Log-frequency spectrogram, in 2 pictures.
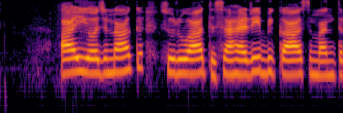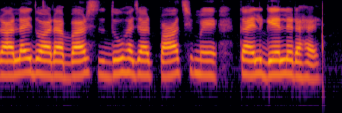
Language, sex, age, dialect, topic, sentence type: Maithili, female, 18-24, Eastern / Thethi, banking, statement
